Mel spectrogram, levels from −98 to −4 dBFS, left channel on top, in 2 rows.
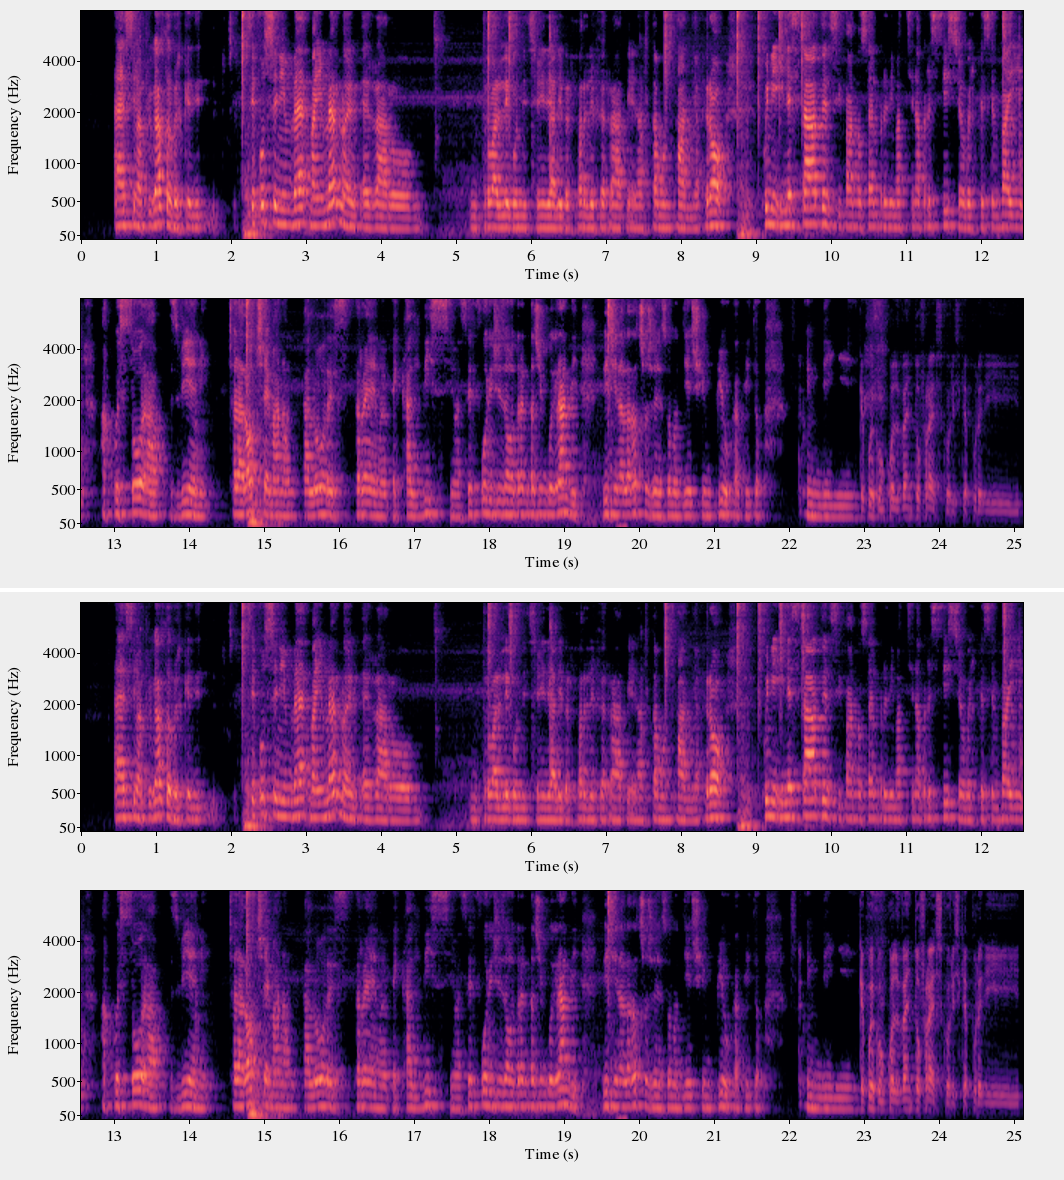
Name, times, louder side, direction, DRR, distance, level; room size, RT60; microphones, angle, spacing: voice 1, 0.4-1.8 2.2-4.6 5.2-21.9 22.2-22.9, left 3 dB, 35° left, 0.9 m, -35 dB
Fire, 2.0-6.5 7.4-10.7 11.0-11.3 11.6-12.7 14.1-14.2 14.7-17.1 18.9-19.7, left 4 dB, 80° left, 3.7 m, -42 dB
voice 2, 14.8-15.1 22.9-25.1, right 4 dB, 90° right, 0.9 m, -46 dB
16.0 x 8.2 x 5.9 m
head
